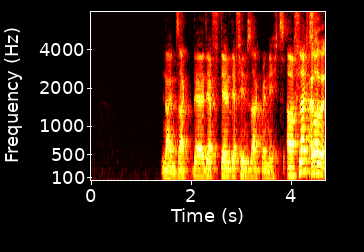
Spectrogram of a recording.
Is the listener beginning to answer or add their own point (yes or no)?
no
